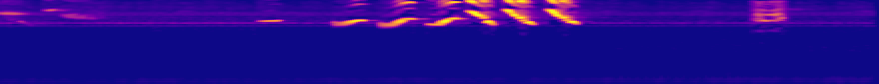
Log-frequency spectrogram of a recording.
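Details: A female Double-collared seedeater calling in the wild gives a quick run of high, thin chirps, about eight rising-and-falling notes in just over a second, then one brief note, over a steady high whine; call said to excite males.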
